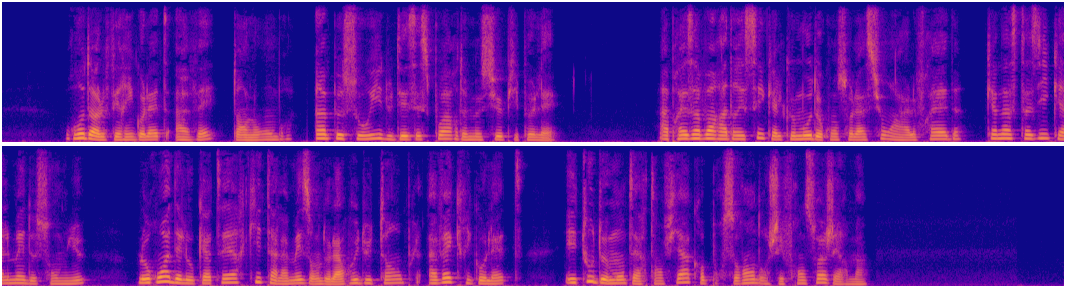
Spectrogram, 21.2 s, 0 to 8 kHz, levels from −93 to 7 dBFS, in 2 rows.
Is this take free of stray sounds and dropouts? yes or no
yes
